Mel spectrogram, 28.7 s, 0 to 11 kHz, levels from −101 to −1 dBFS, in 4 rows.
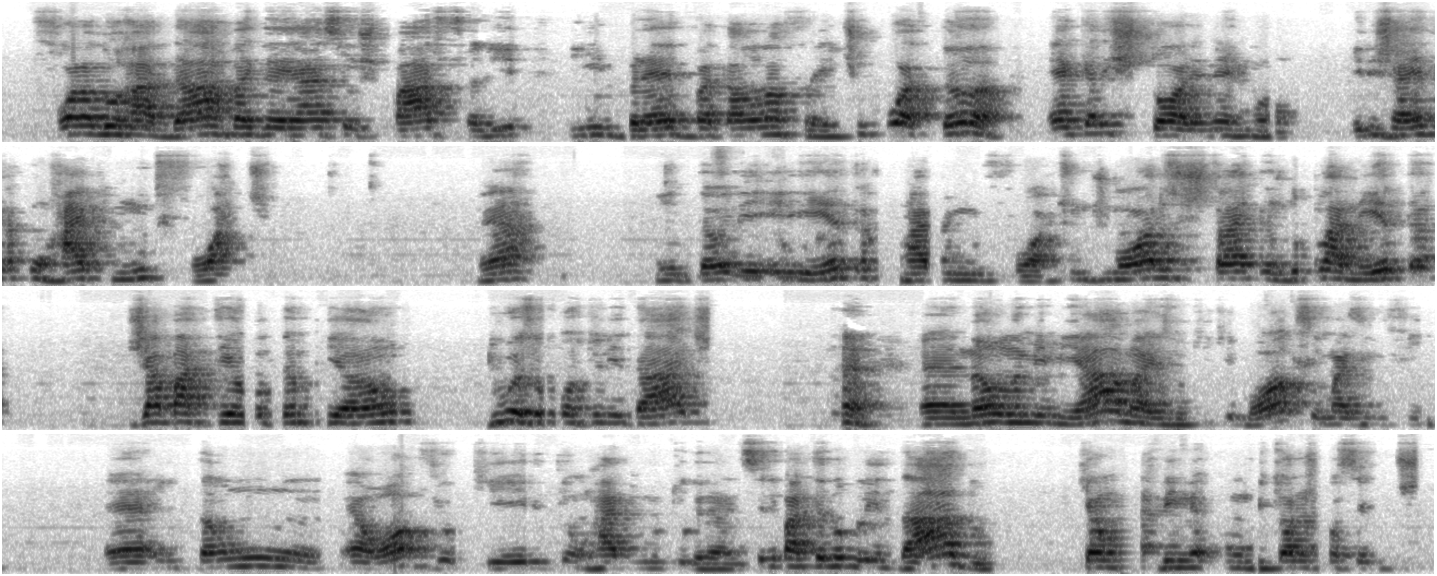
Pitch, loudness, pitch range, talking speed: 175 Hz, -17 LUFS, 155-195 Hz, 170 wpm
